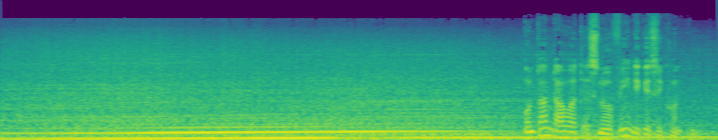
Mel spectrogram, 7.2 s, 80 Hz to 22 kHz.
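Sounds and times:
speedboat engine roaring on Lake Constance: 0.0s - 7.1s
speech: 5.4s - 7.0s.

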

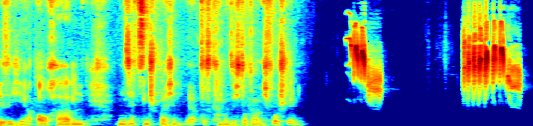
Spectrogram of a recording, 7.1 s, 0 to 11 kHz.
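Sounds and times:
speech: 0.0s - 4.1s
tit calls combining two call variants: 4.6s - 5.2s, 6.2s - 7.1s.

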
